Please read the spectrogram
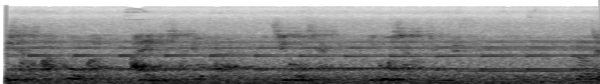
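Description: Station public-address announcement over the loudspeakers, with a steady high electronic tone running under it and a low rumble of background noise.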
